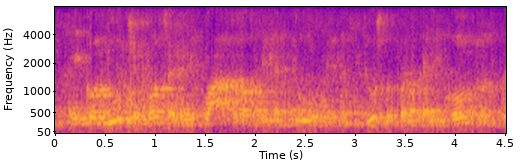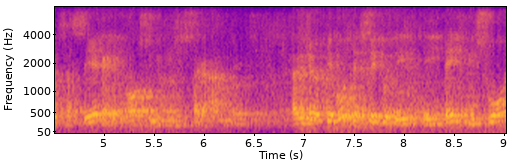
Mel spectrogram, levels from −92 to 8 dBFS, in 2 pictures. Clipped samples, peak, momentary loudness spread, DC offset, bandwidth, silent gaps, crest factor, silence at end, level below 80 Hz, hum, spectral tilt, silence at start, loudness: under 0.1%; 0 dBFS; 7 LU; under 0.1%; 8 kHz; none; 12 dB; 0 s; -42 dBFS; none; -5 dB/octave; 0 s; -12 LUFS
